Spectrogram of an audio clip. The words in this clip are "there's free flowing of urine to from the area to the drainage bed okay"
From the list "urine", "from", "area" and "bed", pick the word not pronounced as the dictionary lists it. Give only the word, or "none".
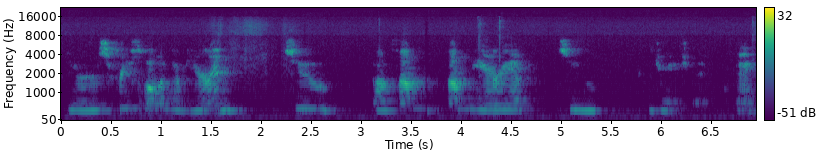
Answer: bed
